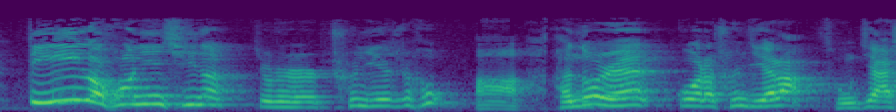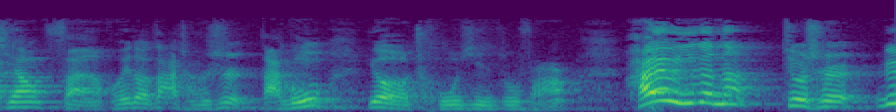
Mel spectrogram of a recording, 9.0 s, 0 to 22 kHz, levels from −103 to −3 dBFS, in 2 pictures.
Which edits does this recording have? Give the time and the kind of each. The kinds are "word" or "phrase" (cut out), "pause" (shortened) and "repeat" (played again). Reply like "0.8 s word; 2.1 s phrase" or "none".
2.7 s pause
